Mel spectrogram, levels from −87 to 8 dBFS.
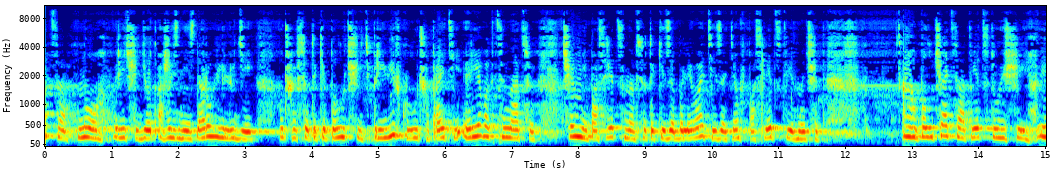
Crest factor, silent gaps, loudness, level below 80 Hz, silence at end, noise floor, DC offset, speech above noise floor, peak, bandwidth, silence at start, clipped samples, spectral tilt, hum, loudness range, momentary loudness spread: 12 dB; none; -14 LUFS; -62 dBFS; 0 s; -35 dBFS; under 0.1%; 22 dB; 0 dBFS; 9.8 kHz; 0 s; under 0.1%; -6 dB/octave; none; 2 LU; 10 LU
